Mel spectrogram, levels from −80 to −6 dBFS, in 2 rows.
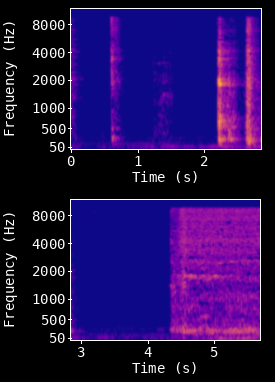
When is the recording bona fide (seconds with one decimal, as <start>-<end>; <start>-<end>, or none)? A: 0.0-1.9; 2.6-5.7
